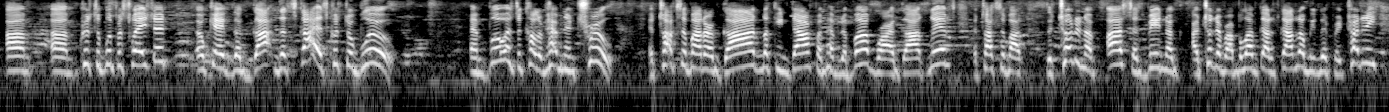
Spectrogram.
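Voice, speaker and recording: A woman from Israel with a high, slightly bright voice, a self-styled religious teacher, introduces the weekly Torah portion. Her unscripted monologue rambles, insistent, repetitive, and disjointed.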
